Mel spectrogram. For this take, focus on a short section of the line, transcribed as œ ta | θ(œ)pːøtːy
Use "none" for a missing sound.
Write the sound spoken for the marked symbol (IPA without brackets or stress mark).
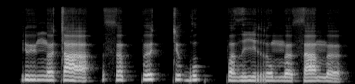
œ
